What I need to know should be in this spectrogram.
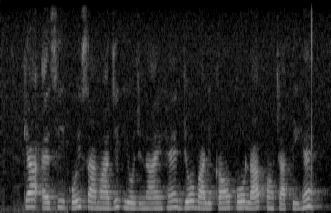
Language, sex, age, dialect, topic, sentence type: Hindi, female, 18-24, Awadhi Bundeli, banking, statement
